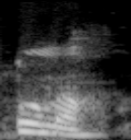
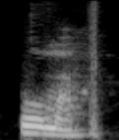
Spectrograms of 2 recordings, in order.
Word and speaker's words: humo: So in this case, It's a just H and it's pronounced humo. So the H doesn't sound at all, but it has to be written. Humo.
